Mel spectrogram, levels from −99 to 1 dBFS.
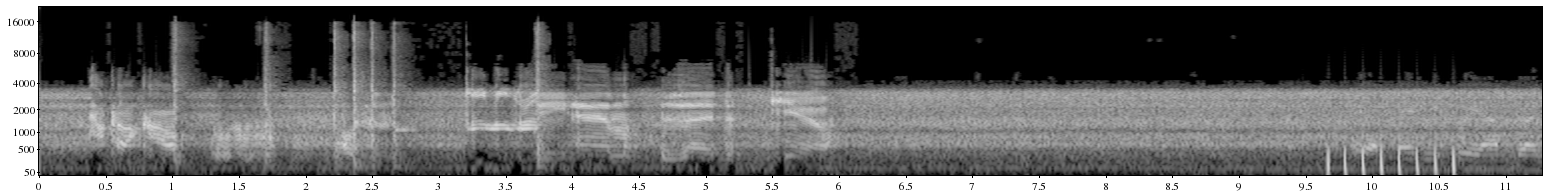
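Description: A train of clicks runs from 9.65 to 10.60 s: about seven near-identical ticks at a regular 7.4 per second, standing roughly 15 dB above the sound, likely from electrical interference or a faulty connection. Their steady spacing and matched shape set them apart from random crackle.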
